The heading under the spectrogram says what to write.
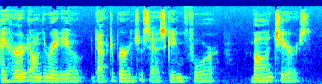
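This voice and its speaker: A woman speaks in a very deep, low pitch with monotone, flat intonation. Audible room echo surrounds her voice. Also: fairly slow pace. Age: 80s+. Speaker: research volunteer. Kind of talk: interview testimony.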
